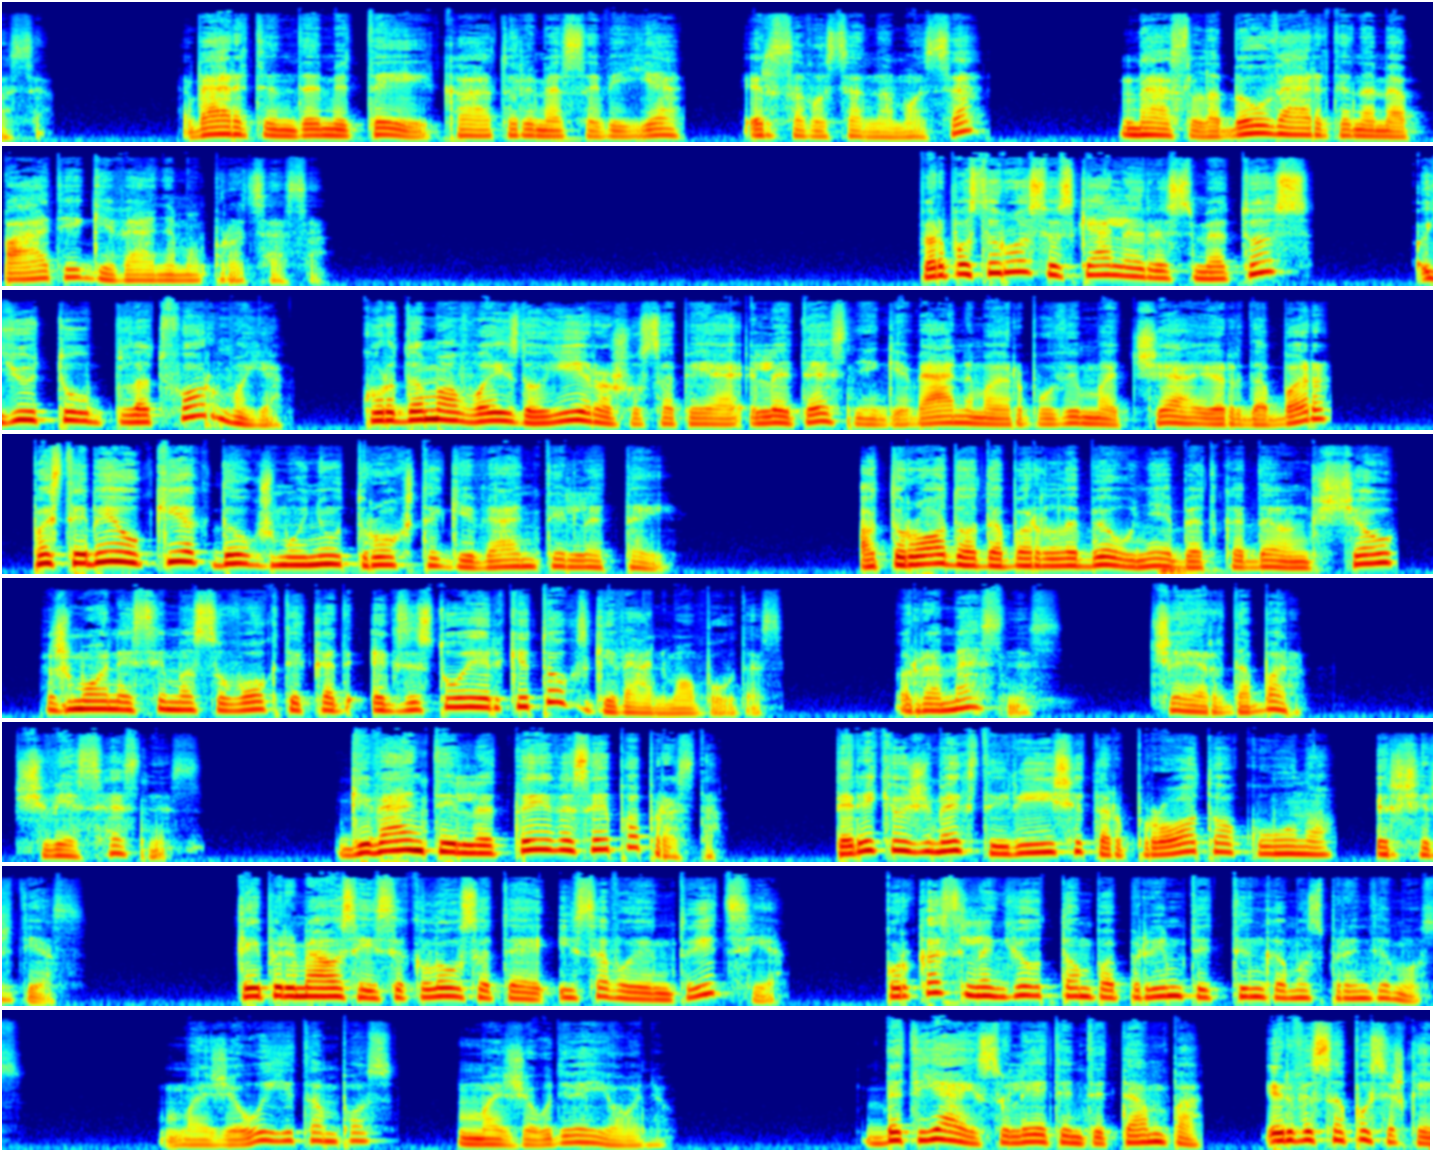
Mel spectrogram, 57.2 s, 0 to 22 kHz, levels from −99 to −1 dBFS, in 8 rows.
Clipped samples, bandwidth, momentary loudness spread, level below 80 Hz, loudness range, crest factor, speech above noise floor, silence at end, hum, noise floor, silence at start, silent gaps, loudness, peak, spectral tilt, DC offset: under 0.1%; 17 kHz; 14 LU; -50 dBFS; 9 LU; 16 dB; 55 dB; 0 s; none; -70 dBFS; 0 s; none; -15 LUFS; 0 dBFS; -6.5 dB/octave; under 0.1%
